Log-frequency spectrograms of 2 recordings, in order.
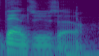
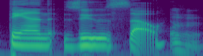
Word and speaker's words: Danzuso: it's your last name people always do have trouble with it it's Dan zuzo Dan zuzo yeah so weird it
